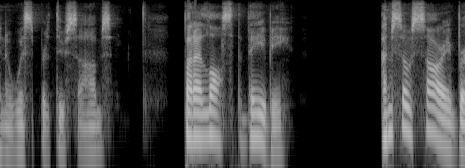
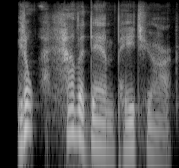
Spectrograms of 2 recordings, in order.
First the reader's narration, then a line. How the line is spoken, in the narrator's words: she snapped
